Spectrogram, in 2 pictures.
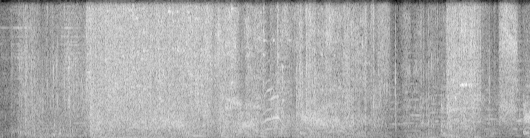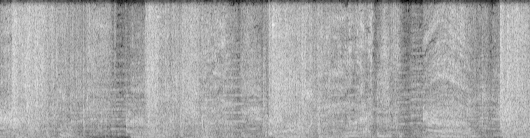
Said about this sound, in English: Morgarath, now in his ogre form, crashes through the roof after Jared.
